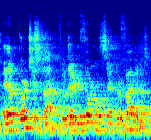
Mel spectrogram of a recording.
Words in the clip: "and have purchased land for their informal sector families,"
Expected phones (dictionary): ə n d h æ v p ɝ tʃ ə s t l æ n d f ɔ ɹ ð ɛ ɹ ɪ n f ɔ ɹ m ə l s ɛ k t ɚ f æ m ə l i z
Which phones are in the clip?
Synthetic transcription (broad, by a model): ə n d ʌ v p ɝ tʃ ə s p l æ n f ɔ ɹ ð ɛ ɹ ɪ f ɔ ɹ m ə l s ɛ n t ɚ f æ m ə l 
